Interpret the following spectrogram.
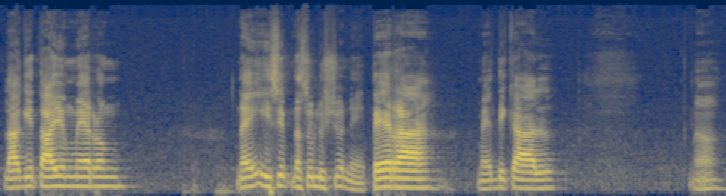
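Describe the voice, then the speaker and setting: Pastor guy preaching slow and high, gets loud then drops soft, church sermon. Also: little pitch movement, clear, resonant tone. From Philippines. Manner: emphatic preaching with wide swings in loudness. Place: church sanctuary.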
